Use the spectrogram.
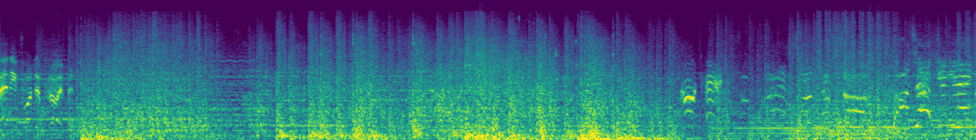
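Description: Infantry gunfire fills a video game battle in a dense, continuous stream of rifle and machine-gun shots mixed with explosions and game effects, steady and loud throughout.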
